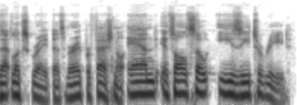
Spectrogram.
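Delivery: ordinary delivery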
